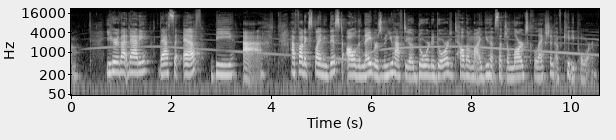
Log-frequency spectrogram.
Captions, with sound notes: [POLICE SIREN] You hear that, Daddy? That's the F.B.I. Have fun explaining this to all of the neighbors when you have to go door to door to tell them why you have such a large collection of kiddy porn.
